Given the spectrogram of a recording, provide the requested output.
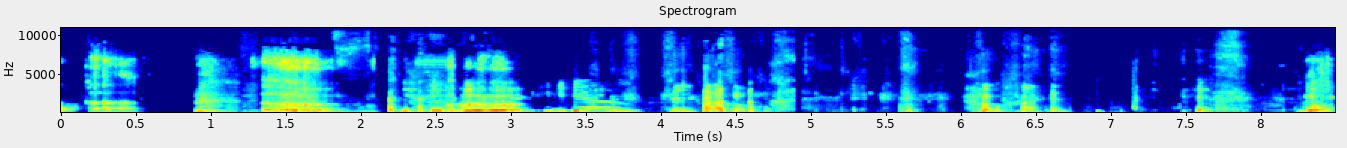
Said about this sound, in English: Well, you know that soda does make you burp, so that you have yeah, been expecting that.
